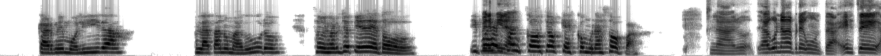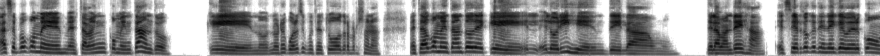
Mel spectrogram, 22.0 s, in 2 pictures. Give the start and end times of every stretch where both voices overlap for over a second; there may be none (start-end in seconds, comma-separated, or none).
none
